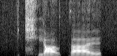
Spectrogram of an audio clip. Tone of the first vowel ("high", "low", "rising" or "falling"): falling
